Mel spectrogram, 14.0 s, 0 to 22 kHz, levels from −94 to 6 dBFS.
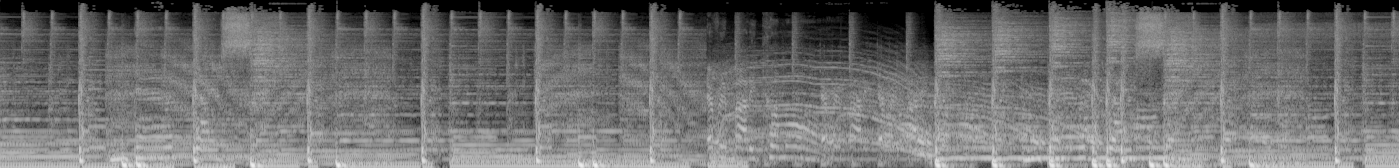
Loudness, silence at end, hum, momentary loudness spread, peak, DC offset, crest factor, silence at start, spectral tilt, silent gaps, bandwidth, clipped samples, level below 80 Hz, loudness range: -17 LUFS; 0 s; none; 9 LU; 0 dBFS; under 0.1%; 16 dB; 0 s; -5 dB/octave; none; over 20 kHz; under 0.1%; -20 dBFS; 4 LU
